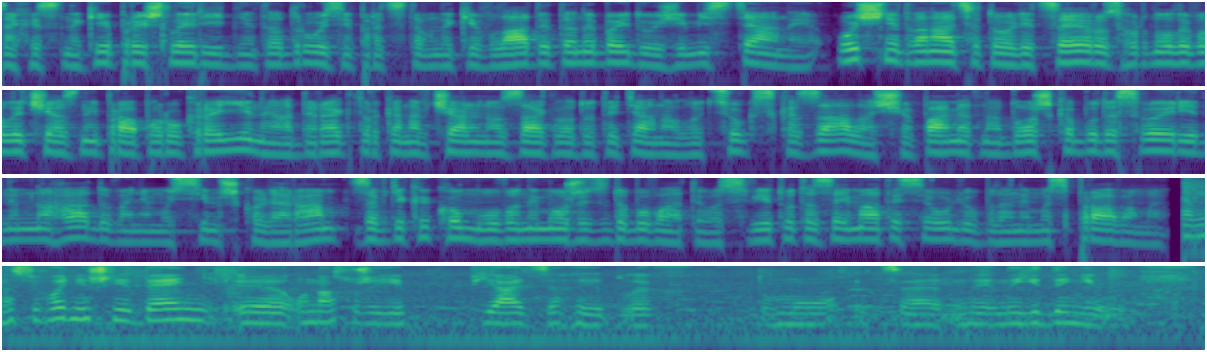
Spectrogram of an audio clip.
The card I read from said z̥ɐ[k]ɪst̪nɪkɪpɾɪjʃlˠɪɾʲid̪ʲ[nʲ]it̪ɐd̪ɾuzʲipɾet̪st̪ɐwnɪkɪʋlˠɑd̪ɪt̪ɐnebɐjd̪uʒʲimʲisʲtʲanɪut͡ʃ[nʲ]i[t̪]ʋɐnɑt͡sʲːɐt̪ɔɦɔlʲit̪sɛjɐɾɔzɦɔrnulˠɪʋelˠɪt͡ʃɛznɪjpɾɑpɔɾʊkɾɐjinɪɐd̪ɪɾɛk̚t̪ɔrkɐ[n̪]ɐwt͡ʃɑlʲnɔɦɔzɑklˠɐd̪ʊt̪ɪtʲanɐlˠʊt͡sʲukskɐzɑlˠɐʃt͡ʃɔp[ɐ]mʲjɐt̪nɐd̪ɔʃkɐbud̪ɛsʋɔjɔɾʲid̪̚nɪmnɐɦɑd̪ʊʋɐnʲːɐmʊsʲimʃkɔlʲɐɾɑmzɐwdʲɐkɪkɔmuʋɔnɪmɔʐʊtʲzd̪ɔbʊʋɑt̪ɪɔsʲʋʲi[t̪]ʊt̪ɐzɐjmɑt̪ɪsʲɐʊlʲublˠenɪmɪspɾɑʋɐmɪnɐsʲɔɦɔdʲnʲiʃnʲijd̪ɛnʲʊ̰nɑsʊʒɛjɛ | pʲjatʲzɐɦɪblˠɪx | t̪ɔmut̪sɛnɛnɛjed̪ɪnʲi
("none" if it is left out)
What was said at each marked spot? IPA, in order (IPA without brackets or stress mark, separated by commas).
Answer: x, nʲ, nʲ, d̪, n̪, ɑ, t̪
